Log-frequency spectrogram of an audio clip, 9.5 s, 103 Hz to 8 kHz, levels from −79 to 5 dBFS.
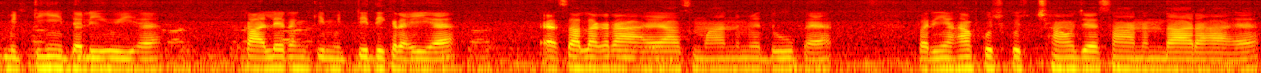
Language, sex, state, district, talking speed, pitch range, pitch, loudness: Hindi, male, Madhya Pradesh, Katni, 185 wpm, 125-135 Hz, 130 Hz, -20 LUFS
